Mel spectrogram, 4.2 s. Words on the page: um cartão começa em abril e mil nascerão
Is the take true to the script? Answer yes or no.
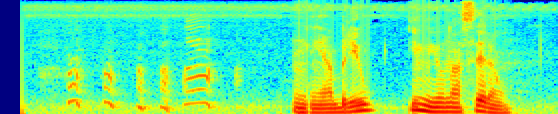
no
